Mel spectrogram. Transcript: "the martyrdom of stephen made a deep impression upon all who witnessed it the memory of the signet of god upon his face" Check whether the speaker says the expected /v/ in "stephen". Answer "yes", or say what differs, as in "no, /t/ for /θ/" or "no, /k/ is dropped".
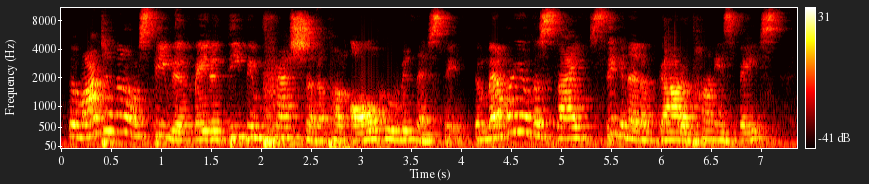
yes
